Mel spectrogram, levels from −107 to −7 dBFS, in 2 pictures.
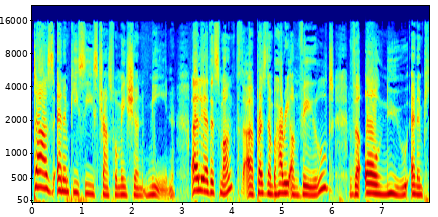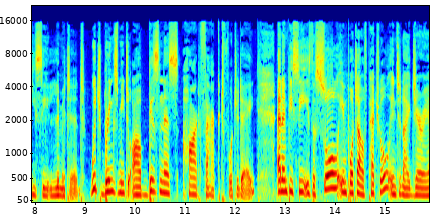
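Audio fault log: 0.23–15.72 s, clock slip clicks: faint ticks about every 0.2 s, likely from one-sample slips between unsynchronised clocks differing by roughly 100 ppm.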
